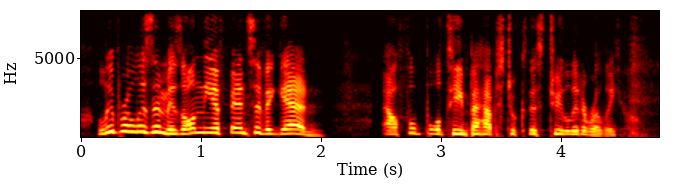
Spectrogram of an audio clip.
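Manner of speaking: normal talking voice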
